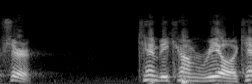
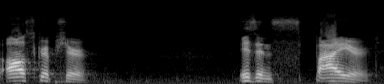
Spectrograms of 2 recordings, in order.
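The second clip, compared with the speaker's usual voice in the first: scripture reading; 4 semitones lower than usual. Acted. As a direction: lay each phrase down deliberately like holy text. Reads scripture passage aloud.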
